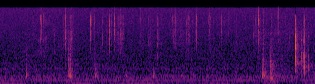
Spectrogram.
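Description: Long pointed acrylic nail tips tap and scratch the embossed chocolate-bar lid of a closed Too Faced Chocolate Bar eyeshadow palette, a hollow metal tin lying flat on fur. Quiet, sharp, bright clicks and brief scratchy ticks come in a scattered, irregular series, each dying away almost instantly over a faint steady low hum.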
